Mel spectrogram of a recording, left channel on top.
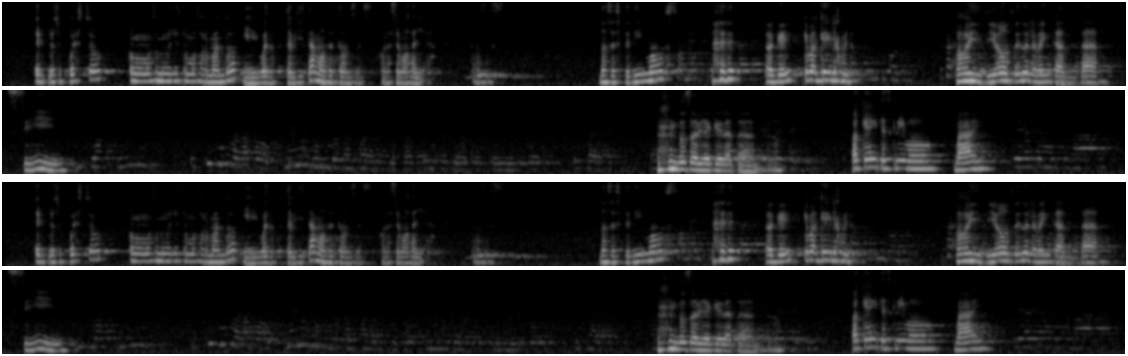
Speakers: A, on the left (about 85°); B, on the left (about 25°).
A: el presupuesto, como más o menos ya estamos armando. Y bueno, te visitamos entonces, cuando estemos allá.
B: Sí,
A: Entonces,
B: sí, sí.
A: nos despedimos.
B: O sea, comen-
A: <laughs>
B: coméntale
A: Ok,
B: que, que-
A: ¿qué,
B: que
A: ma- qué
B: por
A: le comento?
B: menos de un dólar. <laughs>
A: Ay,
B: y yo
A: Dios,
B: coméntales
A: eso le
B: que
A: va a encantar.
B: por menos...
A: Sí.
B: Sí, ya sé. Es que es muy barato. Menos de un dólar para desplazarte en una ciudad como Ciudad de México es, es baratísimo. Pero
A: <laughs>
B: bueno,
A: No sabía
B: estaré
A: que era
B: al
A: tanto.
B: pendiente de ti.
A: Ok,
B: Sí,
A: te escribo.
B: ya sé.
A: Bye.
B: Cuídate mucho, bye.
